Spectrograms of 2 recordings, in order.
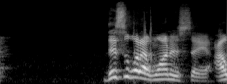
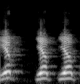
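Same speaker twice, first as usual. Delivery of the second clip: loud, higher, repeated yeps; strained agreement; 3 semitones higher, 7 dB louder than usual. Retold or imitated. Player going along with his fiancée, strained agreement. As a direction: agree too readily while still heated.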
